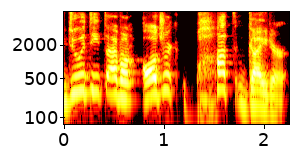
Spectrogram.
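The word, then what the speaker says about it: Aldrich Potgieter: a deep dive on aldri potger I believe is how he pronounces it I don't know if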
